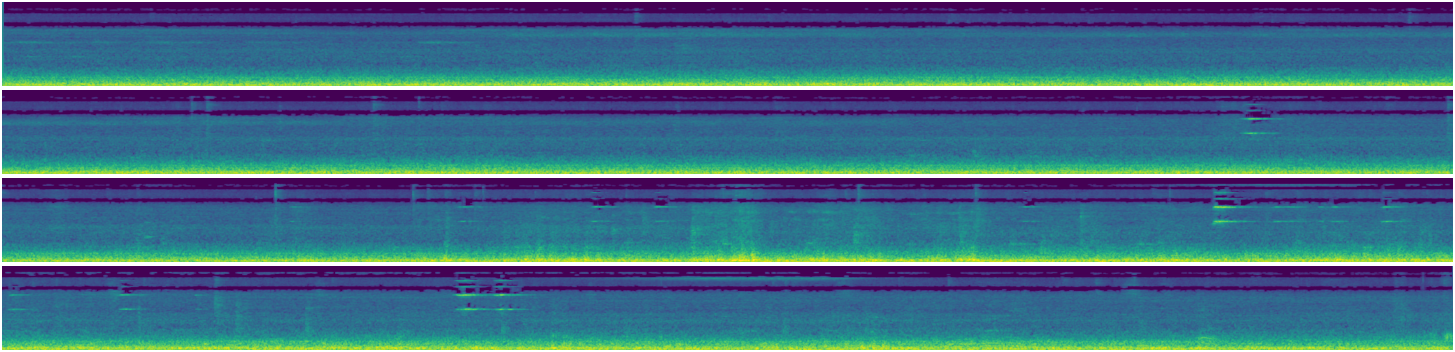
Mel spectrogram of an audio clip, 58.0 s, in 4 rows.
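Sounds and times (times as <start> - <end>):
train wheels rumbling on track: 0.0 - 58.0
short high squeaks: 26.9 - 27.4, 41.1 - 43.8, 48.1 - 48.8.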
